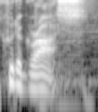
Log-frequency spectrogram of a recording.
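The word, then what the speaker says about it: coup de grâce: And by the way, Corey, you're saying it wrong. It's coup de grace.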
